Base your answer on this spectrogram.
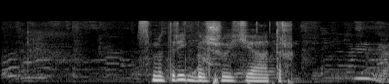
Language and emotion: Russian, neutral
